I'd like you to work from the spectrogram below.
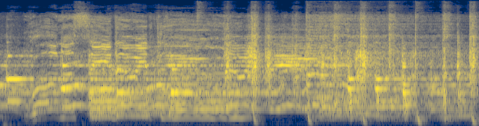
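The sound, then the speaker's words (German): A song plays loud, with melodic sung vocals gliding over a steady, punchy beat and bright layered instruments throughout. “Also, Damn, diese Vocals. Ich bin Fan. Die Vocals sind der Hammer.”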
